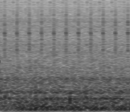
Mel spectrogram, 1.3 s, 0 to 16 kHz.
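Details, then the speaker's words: 2006 Dodge Ram 1500 5.7 Hemi V8 idling: it ticks at startup, then settles into a sharp knock about eight times a second on one side. The oil pressure sensor had failed and the truck ran without pressure, leaving clogged, worn lifters rubbing the camshaft. Lifters need replacing, possibly the cam too. "Then once it settles down, you're gonna hear a knocking. Hear that knocking on this side? So the lifter on this side it's wore out."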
